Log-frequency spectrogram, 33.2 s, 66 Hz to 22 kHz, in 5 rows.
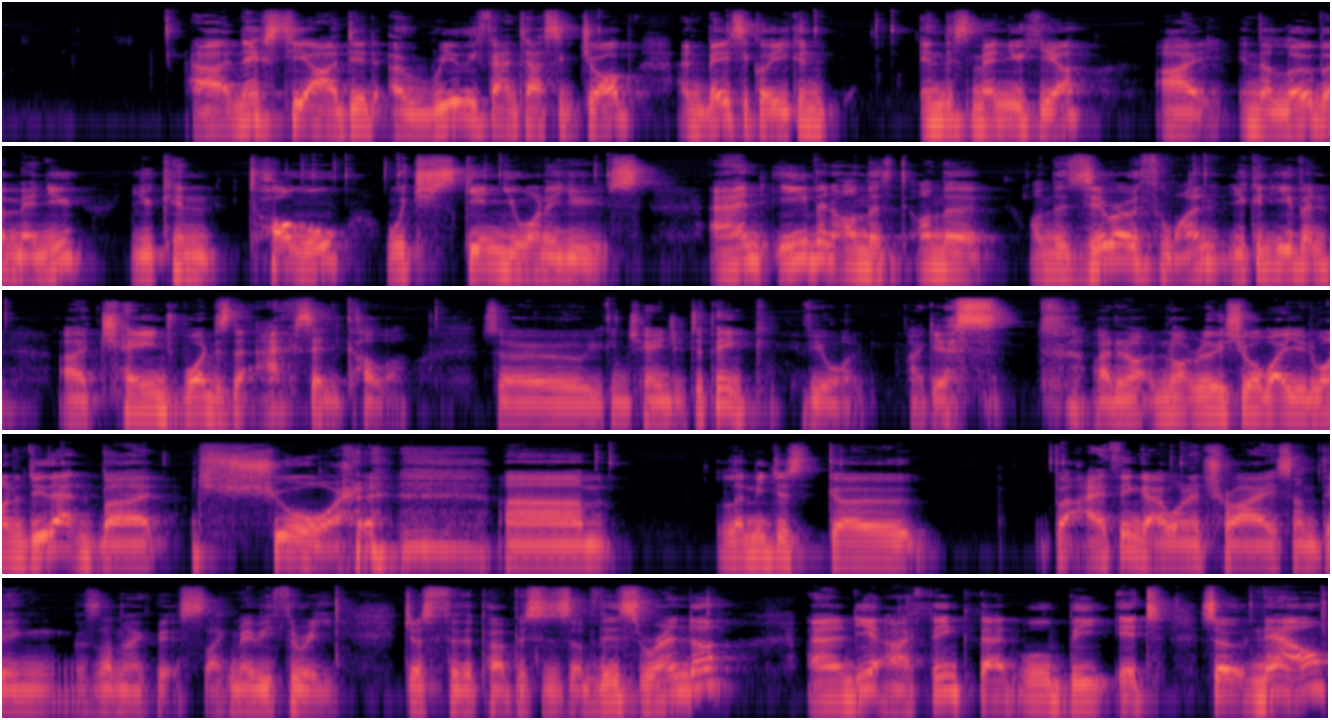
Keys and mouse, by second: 3.1 click, 3.7 click, 8.3 click, 8.6 click, 9.0 click, 12.6 click, 20.1 click, 24.2 click, 25.3 click, 28.2-29.2 middle drag, 30.1 middle click.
